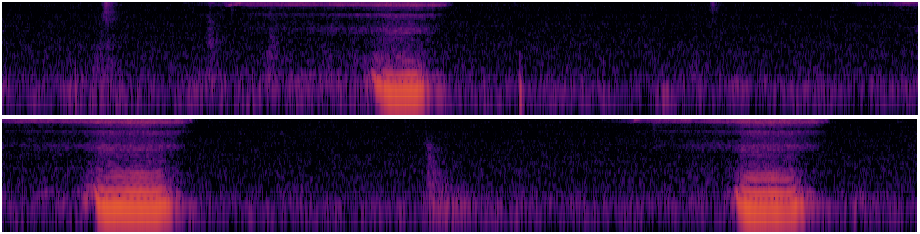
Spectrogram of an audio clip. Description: One of our kittens who snores during his siestas :)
